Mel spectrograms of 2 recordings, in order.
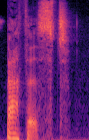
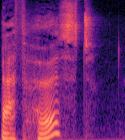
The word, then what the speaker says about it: Bathurst: People that are into cars, people that are into, I guess, their V8s, would know all about Bathurst, and it's pronounced Bathurst, not Bathurst.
